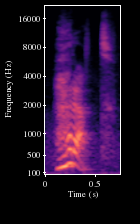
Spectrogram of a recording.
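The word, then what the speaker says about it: hrad: Har is a castle. D is pronounced as T here.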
